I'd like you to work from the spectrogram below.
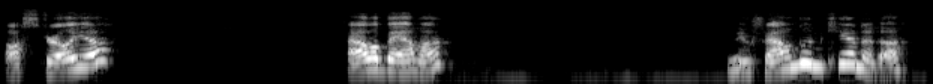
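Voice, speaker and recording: Woman host, slightly high voice, unhurried, casual livestream trivia reader. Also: very animated. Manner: reads questions aloud, greets and answers chat viewers, laughs at herself. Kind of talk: casual live-chat trivia quiz.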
